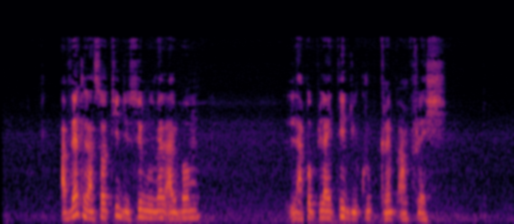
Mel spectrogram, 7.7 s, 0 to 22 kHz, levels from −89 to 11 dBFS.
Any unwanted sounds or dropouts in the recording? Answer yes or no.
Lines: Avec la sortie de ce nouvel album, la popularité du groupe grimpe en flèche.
no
